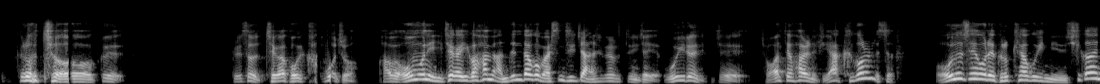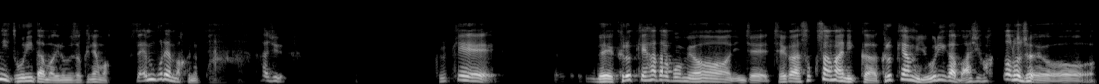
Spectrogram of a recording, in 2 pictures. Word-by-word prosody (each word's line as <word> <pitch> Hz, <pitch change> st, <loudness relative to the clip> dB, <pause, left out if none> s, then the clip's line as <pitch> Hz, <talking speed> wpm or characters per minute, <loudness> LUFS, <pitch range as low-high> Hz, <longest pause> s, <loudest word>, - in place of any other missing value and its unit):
그렇죠. 175 Hz, -8 st, +4 dB, 0.3 s
그 140 Hz, -4 st, -6 dB, 1.1 s
그래서 130 Hz, +2 st, -5 dB
제가 150 Hz, +3 st, +2 dB
거기 145 Hz, 0 st, +1 dB
가 -, -, -13 dB
보죠. -, -, -5 dB, 0.2 s
가면 135 Hz, 0 st, -1 dB
"어머니 210 Hz, -8 st, +4 dB
제가 205 Hz, -2 st, +5 dB
이거 185 Hz, 0 st, +4 dB
하면 230 Hz, 0 st, +2 dB
안 130 Hz, -, 0 dB
된다고 220 Hz, +4 st, +4 dB
말씀드리지 175 Hz, -4 st, 0 dB
않았습니까." 125 Hz, +4 st, -1 dB
그러면 150 Hz, -3 st, -6 dB
또 125 Hz, -, -9 dB
이제 105 Hz, -, -4 dB
오히려 180 Hz, -, -1 dB
이제 400 Hz, -1 st, -8 dB, 0.2 s
저한테 180 Hz, -, -2 dB
화를 170 Hz, -3 st, +2 dB
내죠. -, -, -10 dB
"야 -, -, 0 dB
그걸 255 Hz, +11 st, 0 dB
어느 280 Hz, -, -3 dB
세 -, -, -10 dB, 0.4 s
어느 425 Hz, -, +3 dB
세월에 245 Hz, -3 st, +5 dB
그렇게 185 Hz, +2 st, -2 dB
하고 195 Hz, -2 st, +2 dB
있니. 125 Hz, -, -3 dB
시간이 245 Hz, -, +2 dB
돈이다." 155 Hz, -2 st, -1 dB
막 105 Hz, -2 st, -3 dB
이러면서 105 Hz, +1 st, -6 dB
그냥 115 Hz, +3 st, -8 dB
막 95 Hz, -, -10 dB, 0.2 s
센 230 Hz, -, -3 dB
불에 230 Hz, -1 st, +1 dB
막 -, -, -7 dB
그냥 95 Hz, -2 st, -10 dB
팍 -, -, -20 dB, 0.4 s
하시 -, -, -11 dB, 1.5 s
그렇게 175 Hz, -, -1 dB, 0.9 s
네, 130 Hz, 0 st, +3 dB
그렇게 200 Hz, +7 st, 0 dB
하다 205 Hz, -1 st, 0 dB
보면 135 Hz, -, -1 dB
인제 100 Hz, +1 st, -4 dB
제가 135 Hz, +2 st, +1 dB
속상하니까 195 Hz, -, 0 dB
그렇게 210 Hz, +4 st, -1 dB
하면 190 Hz, -, +1 dB
요리가 185 Hz, -, +1 dB
맛이 145 Hz, +2 st, -3 dB
확 150 Hz, -, -14 dB
떨어져요. 105 Hz, -, +1 dB
170 Hz, 365 characters per minute, -19 LUFS, 130-210 Hz, 1.5 s, 제가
